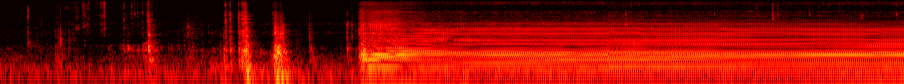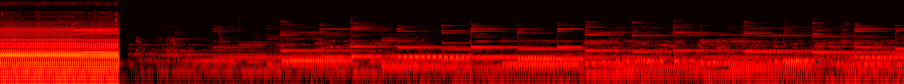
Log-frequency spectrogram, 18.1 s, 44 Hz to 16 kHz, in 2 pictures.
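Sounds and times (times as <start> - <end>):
espresso pump buzzing hum: 3.6 - 10.3
soft plucked music: 10.3 - 18.0.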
